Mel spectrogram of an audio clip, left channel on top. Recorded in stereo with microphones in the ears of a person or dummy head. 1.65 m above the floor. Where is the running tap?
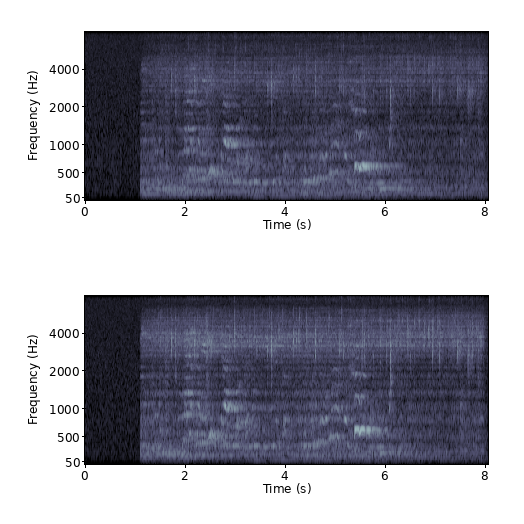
35° right (ahead or behind), 1.6 m.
